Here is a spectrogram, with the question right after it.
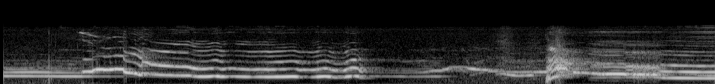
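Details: A Rottweiler and a Pomeranian howl together in response to wolf howls played on a computer, the Rottweiler deep and steady, the Pomeranian a thin, screechy wail sliding up and down.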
